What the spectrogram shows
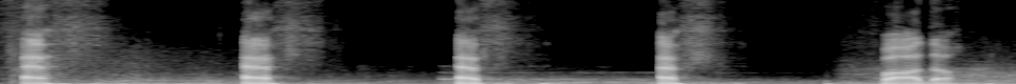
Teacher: উপরের দাঁত এবং নিচের ঠোঁট।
